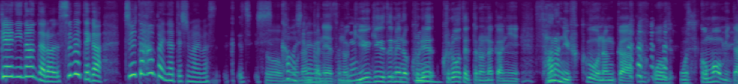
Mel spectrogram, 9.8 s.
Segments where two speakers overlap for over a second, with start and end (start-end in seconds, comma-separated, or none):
3.4-4.8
